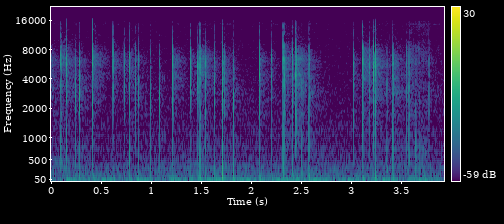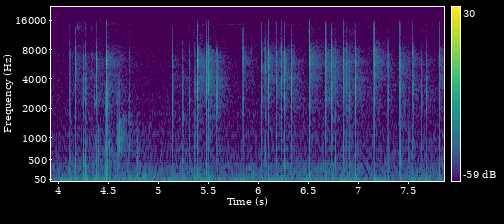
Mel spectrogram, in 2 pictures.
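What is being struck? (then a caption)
Plastic tumbler cup with dome lid. A tall clear plastic tumbler with a domed lid and decorative beads, filled with sequins and star confetti, is held in both hands and scratched and tapped on its sides with long painted nails. It makes a quiet, dense stream of sharp, bright clicks and crisp scratching. Each tap stops almost instantly, with little low-end body.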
